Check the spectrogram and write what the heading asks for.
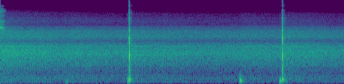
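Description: Laptop cooling fan running with a steady hiss, broken by two sharp clicks, one about a second and a half in and one near the end, and a fainter tap between them.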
